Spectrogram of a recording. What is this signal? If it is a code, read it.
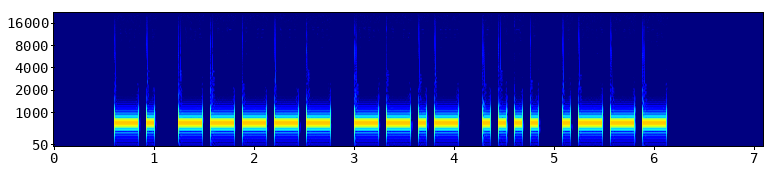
Morse code, heard as a keyed tone, about 15 wpm, 700 Hz. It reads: N0QHJ
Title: USA Call Signs - 5 Characters - Repeated 2x - 15wpm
